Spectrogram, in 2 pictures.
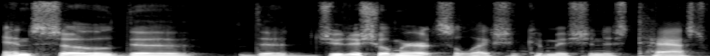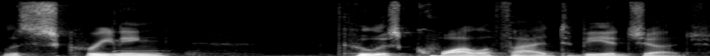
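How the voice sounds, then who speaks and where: In a very clean recording with a silent background, a man with an American accent and a plain, everyday voice talks at a moderate pace, his pitch fairly low with ordinary variation. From US South, Rock Hill, South Carolina. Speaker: state senator. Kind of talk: interview. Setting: studio.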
